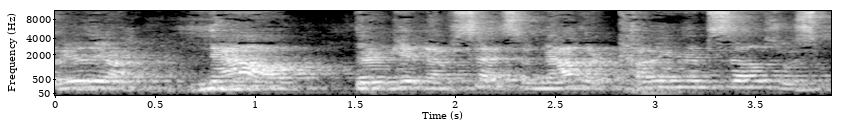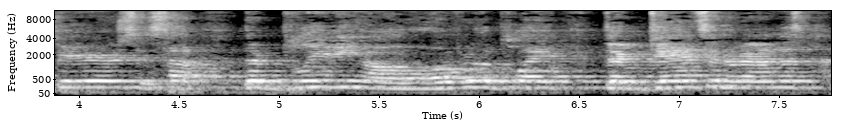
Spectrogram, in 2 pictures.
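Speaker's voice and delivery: fired-up sermon storytelling; preaching at full force. Acted. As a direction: preach it big to the room.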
